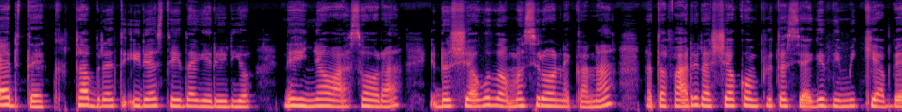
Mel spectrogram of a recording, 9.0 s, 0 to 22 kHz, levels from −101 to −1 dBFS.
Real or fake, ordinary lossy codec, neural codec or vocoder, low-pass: real; none; none; none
